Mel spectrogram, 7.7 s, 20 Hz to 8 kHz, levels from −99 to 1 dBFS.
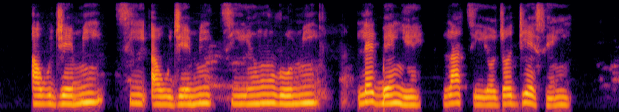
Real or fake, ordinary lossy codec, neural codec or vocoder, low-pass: fake; none; vocoder, 22.05 kHz, 80 mel bands, WaveNeXt; 7.2 kHz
